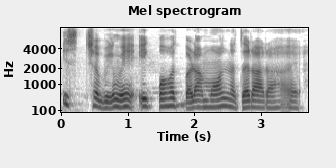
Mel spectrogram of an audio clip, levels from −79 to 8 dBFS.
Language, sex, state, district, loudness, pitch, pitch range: Hindi, female, Assam, Kamrup Metropolitan, -16 LUFS, 185 Hz, 170-205 Hz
